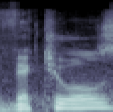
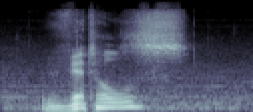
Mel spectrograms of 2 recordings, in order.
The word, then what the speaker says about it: victuals: word no that doesn't it's not pronounced victuals it's vittles oh yeah how long has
